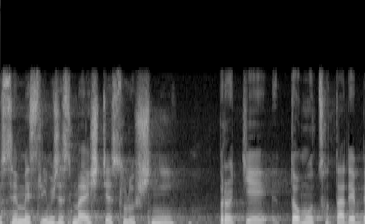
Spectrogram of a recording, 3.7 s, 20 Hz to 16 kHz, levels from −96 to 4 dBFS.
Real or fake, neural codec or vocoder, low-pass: real; none; 10.8 kHz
